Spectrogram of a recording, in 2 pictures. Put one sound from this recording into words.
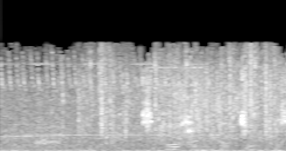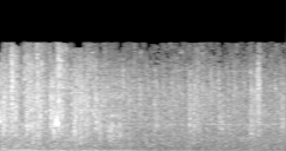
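Footsteps splash and rustle through wet undergrowth.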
